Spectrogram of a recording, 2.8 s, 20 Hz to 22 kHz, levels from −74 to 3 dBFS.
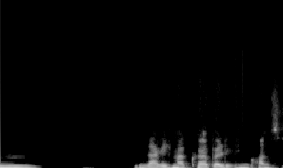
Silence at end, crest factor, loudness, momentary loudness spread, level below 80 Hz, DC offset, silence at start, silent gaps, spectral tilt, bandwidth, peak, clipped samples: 0.05 s; 16 dB; -23 LUFS; 11 LU; -62 dBFS; under 0.1%; 0 s; 0.60-0.79 s, 1.19-1.27 s; -8 dB/octave; 8.2 kHz; -8 dBFS; under 0.1%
